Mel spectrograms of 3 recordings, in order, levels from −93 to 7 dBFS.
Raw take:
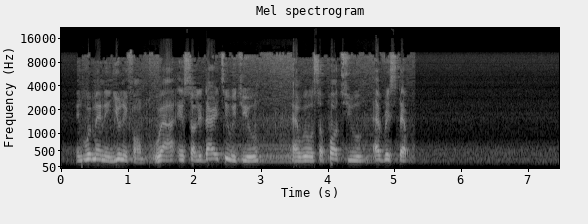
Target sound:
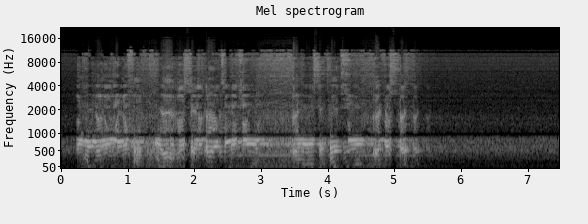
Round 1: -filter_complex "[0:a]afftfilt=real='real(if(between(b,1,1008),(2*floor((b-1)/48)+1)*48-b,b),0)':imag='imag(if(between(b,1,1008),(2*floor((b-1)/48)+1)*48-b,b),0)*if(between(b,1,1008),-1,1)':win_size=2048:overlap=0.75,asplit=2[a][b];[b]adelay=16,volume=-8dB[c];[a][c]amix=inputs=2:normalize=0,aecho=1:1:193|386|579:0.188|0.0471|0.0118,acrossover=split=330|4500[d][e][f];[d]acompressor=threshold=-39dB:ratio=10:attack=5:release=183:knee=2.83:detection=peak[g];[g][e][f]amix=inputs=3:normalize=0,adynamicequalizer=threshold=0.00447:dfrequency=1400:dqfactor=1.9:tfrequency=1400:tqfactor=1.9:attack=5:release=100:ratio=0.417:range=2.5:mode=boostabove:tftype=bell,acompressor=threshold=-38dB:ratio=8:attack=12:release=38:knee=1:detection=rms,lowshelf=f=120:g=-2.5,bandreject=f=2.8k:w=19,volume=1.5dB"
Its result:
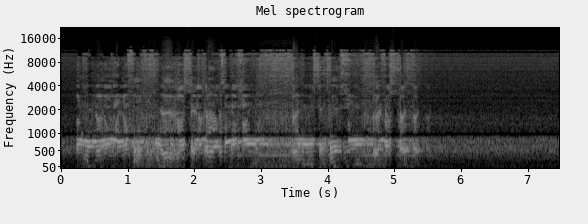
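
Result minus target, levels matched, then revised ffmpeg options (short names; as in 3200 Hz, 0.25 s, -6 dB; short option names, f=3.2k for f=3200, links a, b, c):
compressor: peak gain reduction +5.5 dB
-filter_complex "[0:a]afftfilt=real='real(if(between(b,1,1008),(2*floor((b-1)/48)+1)*48-b,b),0)':imag='imag(if(between(b,1,1008),(2*floor((b-1)/48)+1)*48-b,b),0)*if(between(b,1,1008),-1,1)':win_size=2048:overlap=0.75,asplit=2[a][b];[b]adelay=16,volume=-8dB[c];[a][c]amix=inputs=2:normalize=0,aecho=1:1:193|386|579:0.188|0.0471|0.0118,acrossover=split=330|4500[d][e][f];[d]acompressor=threshold=-39dB:ratio=10:attack=5:release=183:knee=2.83:detection=peak[g];[g][e][f]amix=inputs=3:normalize=0,adynamicequalizer=threshold=0.00447:dfrequency=1400:dqfactor=1.9:tfrequency=1400:tqfactor=1.9:attack=5:release=100:ratio=0.417:range=2.5:mode=boostabove:tftype=bell,acompressor=threshold=-31.5dB:ratio=8:attack=12:release=38:knee=1:detection=rms,lowshelf=f=120:g=-2.5,bandreject=f=2.8k:w=19,volume=1.5dB"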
